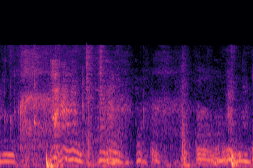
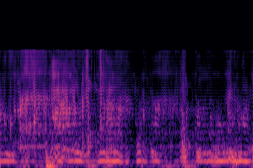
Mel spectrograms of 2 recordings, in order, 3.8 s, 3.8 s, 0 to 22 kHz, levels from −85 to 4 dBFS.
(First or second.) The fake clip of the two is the second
